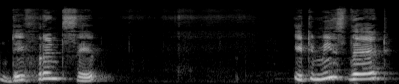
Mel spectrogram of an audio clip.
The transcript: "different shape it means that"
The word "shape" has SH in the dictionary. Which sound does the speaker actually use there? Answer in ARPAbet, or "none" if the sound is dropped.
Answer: S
